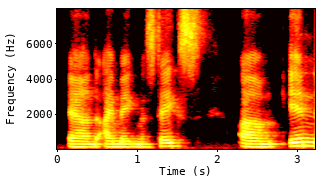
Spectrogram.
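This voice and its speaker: A woman speaks in a dark, mellow tone, with audible echo from the room. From Argentina. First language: Spanish. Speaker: media professional. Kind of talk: interview conversation.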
